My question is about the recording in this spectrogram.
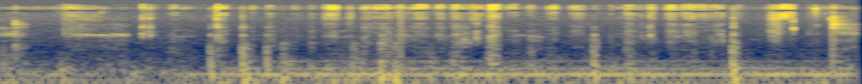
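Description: Faint scratching and ticking of a pen writing quickly on a sheet of paper, many short strokes in a row.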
